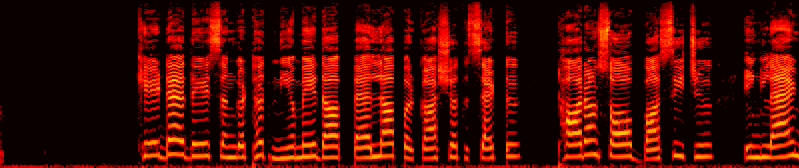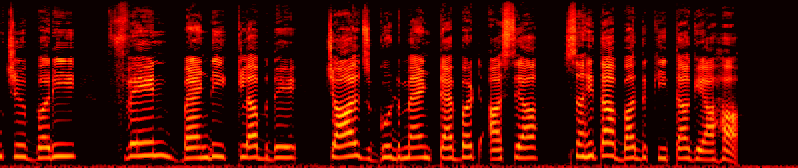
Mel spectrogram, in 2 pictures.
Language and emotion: Dogri, neutral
